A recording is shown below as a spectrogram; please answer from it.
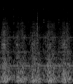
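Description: A sewing machine runs steadily in a brief, continuous mechanical whir of rapid stitching.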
